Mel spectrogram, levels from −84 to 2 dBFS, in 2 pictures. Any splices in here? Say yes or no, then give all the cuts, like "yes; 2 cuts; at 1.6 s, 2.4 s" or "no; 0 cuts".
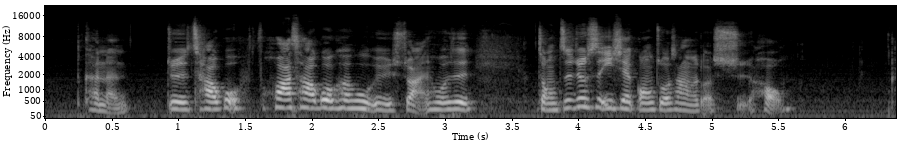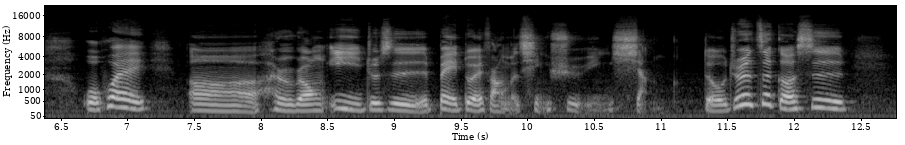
yes; 2 cuts; at 4.9 s, 11.1 s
